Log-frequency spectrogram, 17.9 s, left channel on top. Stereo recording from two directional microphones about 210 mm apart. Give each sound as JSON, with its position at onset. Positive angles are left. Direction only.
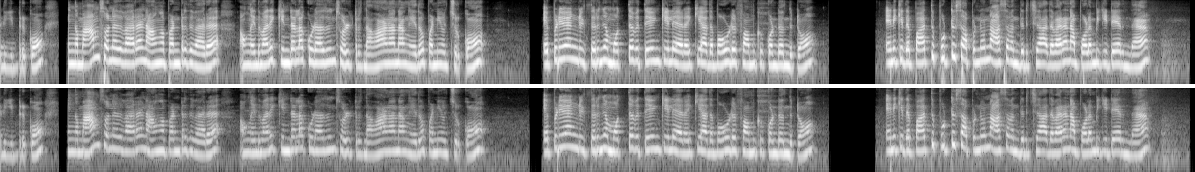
{"t": 0.0, "sound": "speech", "side_deg": 25}
{"t": 1.0, "sound": "speech", "side_deg": 45}
{"t": 8.1, "sound": "speech", "side_deg": 25}
{"t": 13.2, "sound": "speech", "side_deg": 30}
